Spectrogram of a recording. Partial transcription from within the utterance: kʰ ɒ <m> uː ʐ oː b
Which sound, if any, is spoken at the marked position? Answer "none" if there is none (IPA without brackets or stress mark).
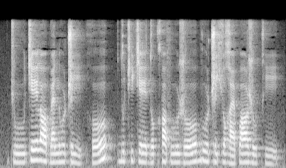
f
